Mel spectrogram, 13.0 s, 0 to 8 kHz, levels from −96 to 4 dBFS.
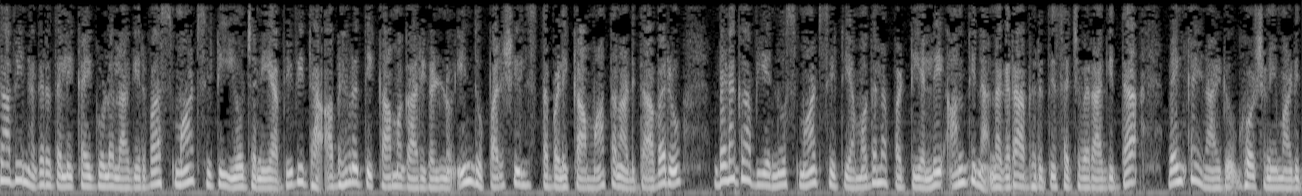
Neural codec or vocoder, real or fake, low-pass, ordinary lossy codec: none; real; 7.2 kHz; none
